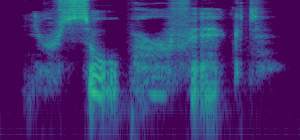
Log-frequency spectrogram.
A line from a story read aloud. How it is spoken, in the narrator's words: Ray breathed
